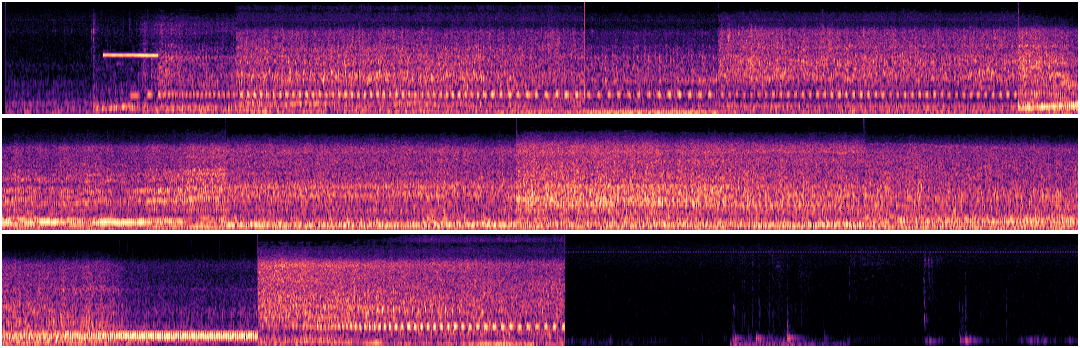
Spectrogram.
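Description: Bass boat's outboard motor running under way, its pitch climbing as the boat speeds up, with rushing wind noise over it. Near the end the motor sound drops away abruptly.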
